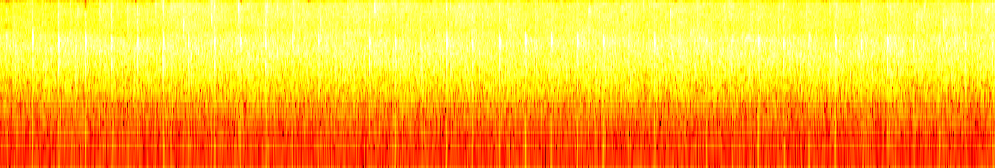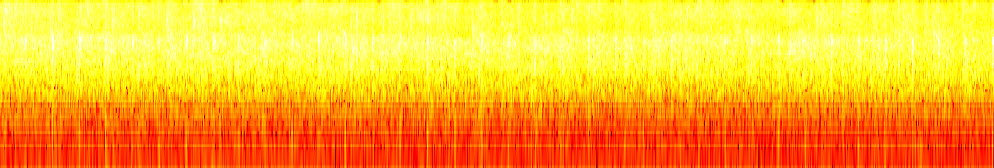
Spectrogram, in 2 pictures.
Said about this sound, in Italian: Penso che un applauso lo possiamo fare.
